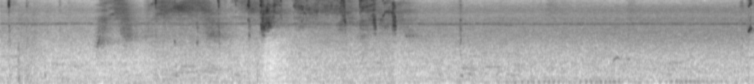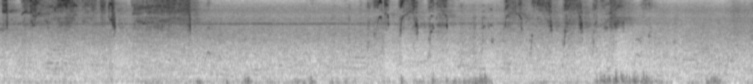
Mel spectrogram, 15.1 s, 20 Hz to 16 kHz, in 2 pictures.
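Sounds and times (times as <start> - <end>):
rustling and scratching on leaves: 1.0 - 4.2, 7.4 - 9.9, 10.9 - 15.0.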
